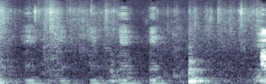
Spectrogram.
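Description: Light handling noise of small cardboard juice boxes and their straws on a tabletop, with one sharp knock about one and a half seconds in.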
